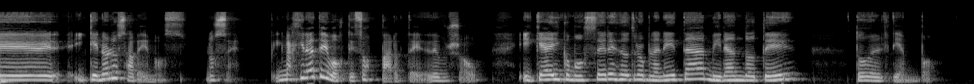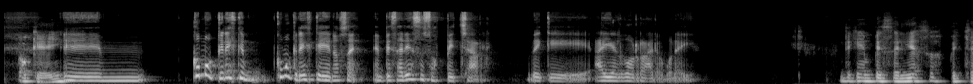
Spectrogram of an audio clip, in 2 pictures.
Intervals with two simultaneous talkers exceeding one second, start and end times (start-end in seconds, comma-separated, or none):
none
